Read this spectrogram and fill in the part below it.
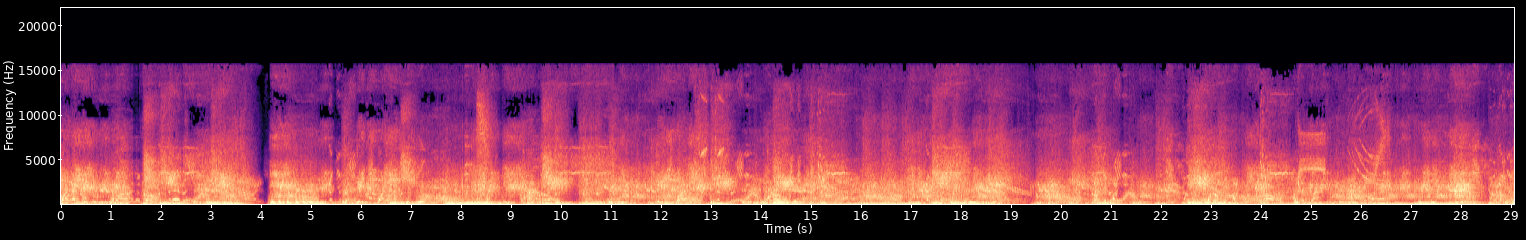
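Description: Fight sounds of blasts, punches and energy beams crackle loudly and without a break.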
